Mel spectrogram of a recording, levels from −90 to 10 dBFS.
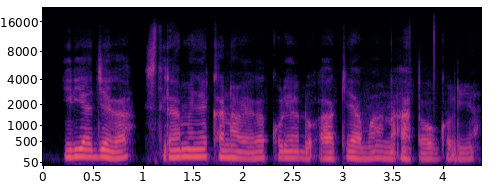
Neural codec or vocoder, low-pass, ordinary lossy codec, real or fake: codec, 44.1 kHz, 7.8 kbps, DAC; 19.8 kHz; none; fake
